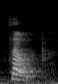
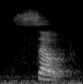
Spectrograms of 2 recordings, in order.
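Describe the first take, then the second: First: The s is lisped with the tongue between teeth. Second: The s is a clear hiss behind the teeth. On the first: The speaker calls it wrong. "puts their tongue outside their mouth when they say S like this" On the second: The speaker calls it right. "It's behind your teeth"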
